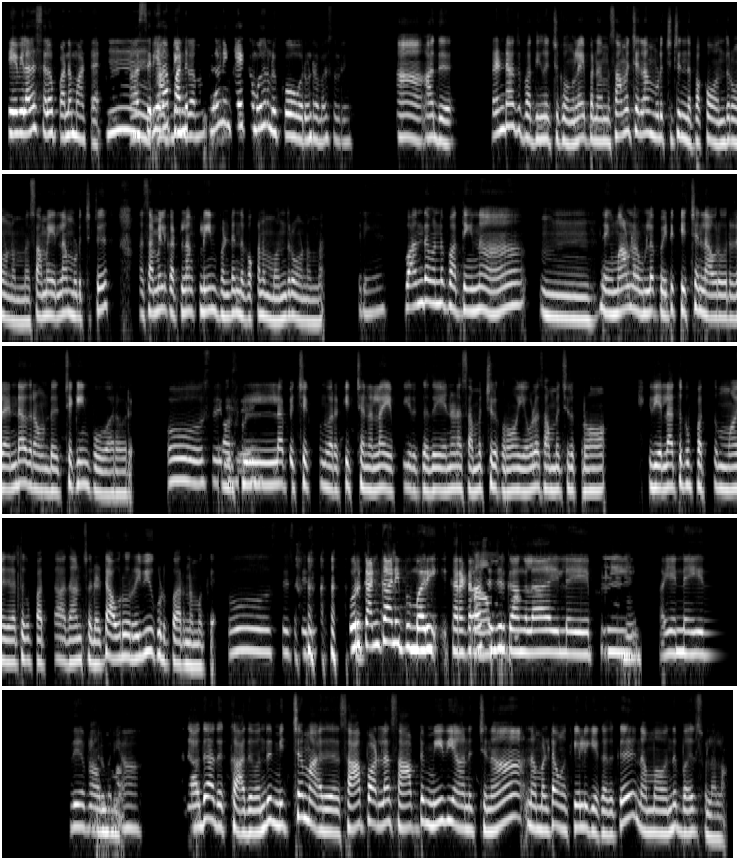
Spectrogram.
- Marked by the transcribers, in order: static; other background noise; distorted speech; drawn out: "பார்த்தீங்கன்னா"; tapping; mechanical hum; in English: "ரவுண்டு செக்கிங்"; in English: "ஃபுல்லா"; in English: "செக்"; in English: "ரிவ்யூ"; laugh
- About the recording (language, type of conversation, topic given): Tamil, podcast, மூத்தவர்களிடம் மரியாதையுடன் எல்லைகளை நிர்ணயிப்பதை நீங்கள் எப்படி அணுகுவீர்கள்?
